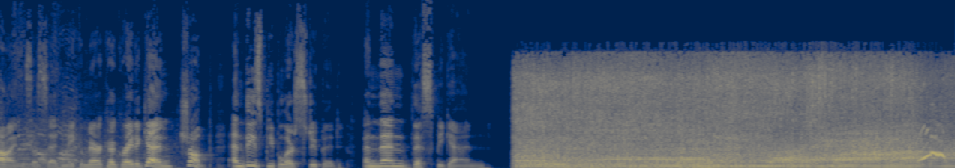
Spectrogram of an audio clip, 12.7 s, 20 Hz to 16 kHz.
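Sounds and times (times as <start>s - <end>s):
speech: 0.0s - 7.7s
truck engine roaring and revving during a burnout: 6.8s - 12.7s
truck tires screeching and squealing in a burnout: 6.8s - 12.7s.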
